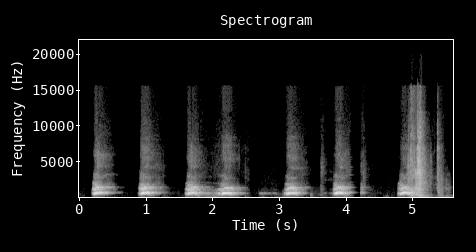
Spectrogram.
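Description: A dog barks in a loud, regular series of about eight sharp barks, close by, with short gaps and a final rougher bark.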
